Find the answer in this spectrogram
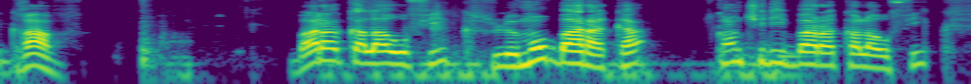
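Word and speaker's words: بركة: c'est ça en fait il faut faire attention beaucoup de gens ne savent pas prononcer ça ils écoutent tu écoutes Barak ma sœur c'est grave faut corriger les gens qui font ça c'est grave on ne dit pas on ne dit pas bar on dit bar faut tirer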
